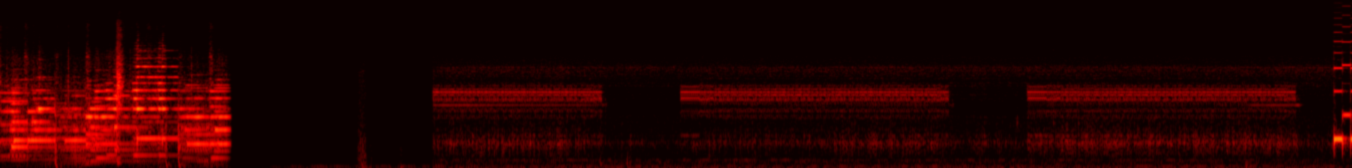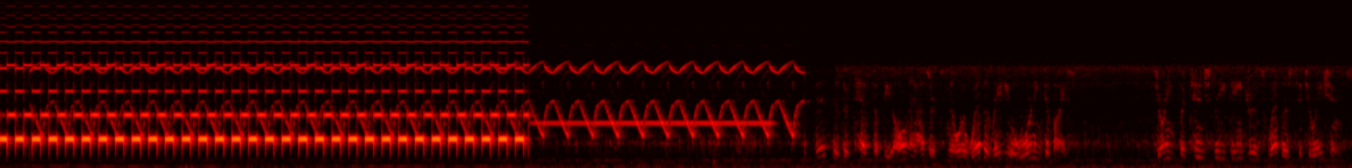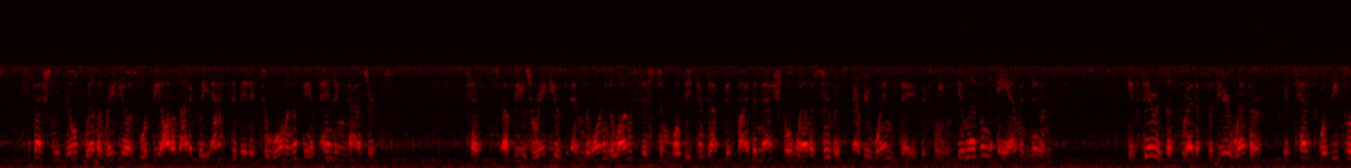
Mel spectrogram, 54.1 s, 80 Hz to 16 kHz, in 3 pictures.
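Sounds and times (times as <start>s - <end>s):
pulsing warbling alarm tone: 17.8s - 28.8s.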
